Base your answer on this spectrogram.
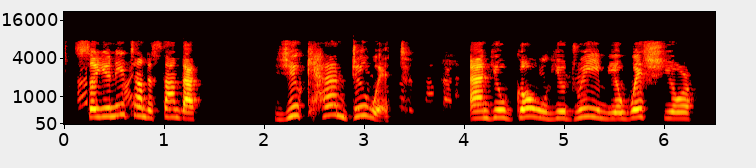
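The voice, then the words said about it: Non-native English accent. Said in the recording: “English isn't my first language ... my bad accent ... in that accent”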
